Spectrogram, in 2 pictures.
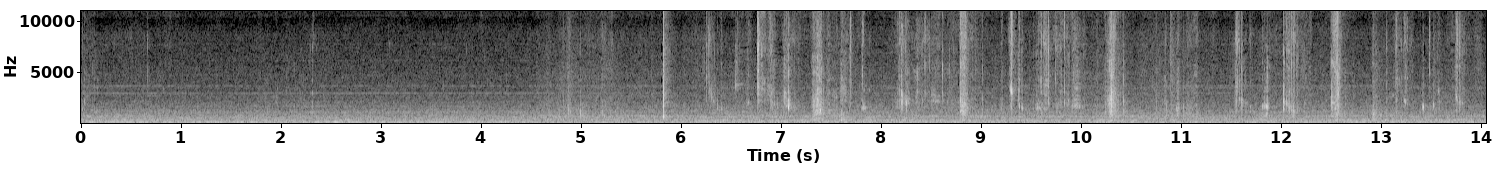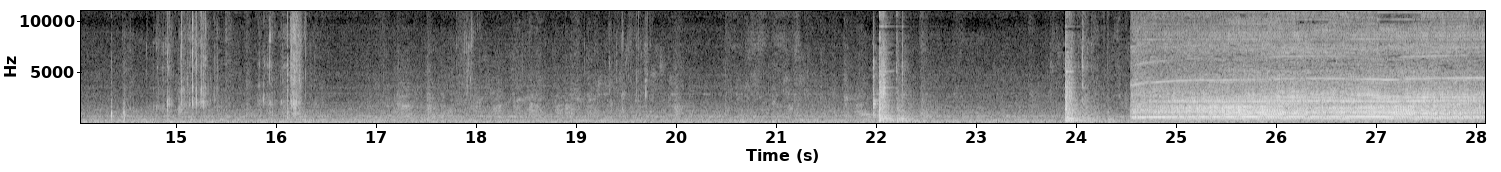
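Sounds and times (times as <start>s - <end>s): food handling clicks and crackles: 4.6s - 20.7s.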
